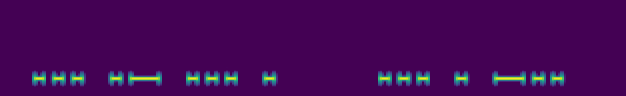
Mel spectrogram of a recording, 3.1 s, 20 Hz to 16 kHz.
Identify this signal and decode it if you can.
Morse code, heard as a keyed tone, about 25 wpm, 700 Hz. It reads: SASE SED
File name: CW abbreviations alphabetical repeated 3 times 25 25wpm ik1hge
